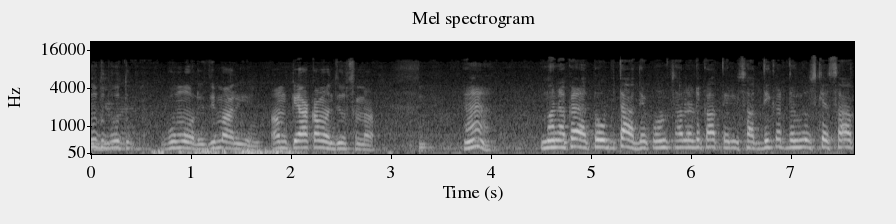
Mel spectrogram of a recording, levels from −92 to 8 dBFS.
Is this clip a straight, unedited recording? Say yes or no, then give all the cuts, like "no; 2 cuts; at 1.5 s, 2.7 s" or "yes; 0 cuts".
no; 1 cut; at 3.5 s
